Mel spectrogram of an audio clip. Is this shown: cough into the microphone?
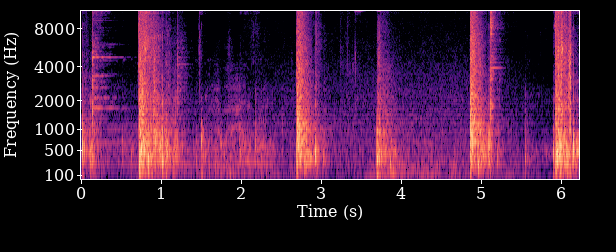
no

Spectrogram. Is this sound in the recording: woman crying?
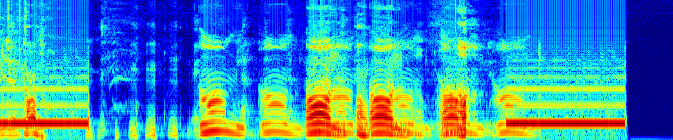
no

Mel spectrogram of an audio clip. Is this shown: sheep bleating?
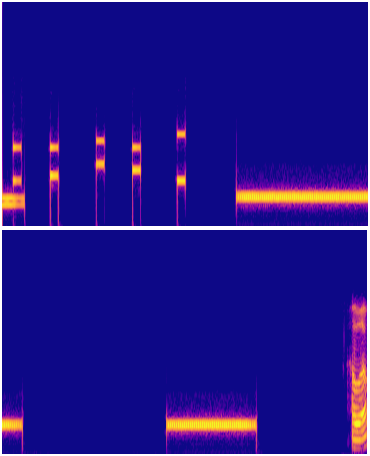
no

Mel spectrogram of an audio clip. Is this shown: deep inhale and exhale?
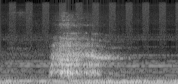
yes

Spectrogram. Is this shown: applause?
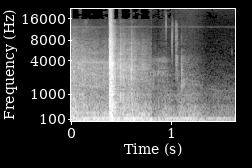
no

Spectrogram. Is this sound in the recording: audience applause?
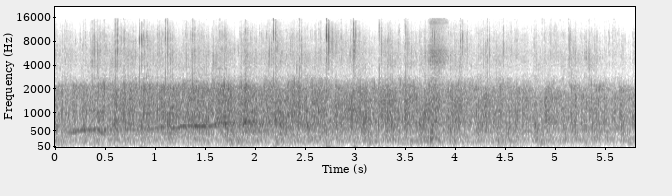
yes

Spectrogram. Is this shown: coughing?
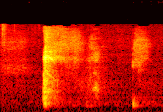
yes

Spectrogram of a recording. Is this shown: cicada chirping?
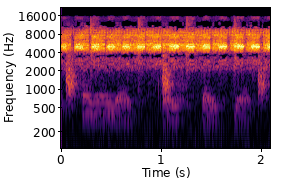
yes

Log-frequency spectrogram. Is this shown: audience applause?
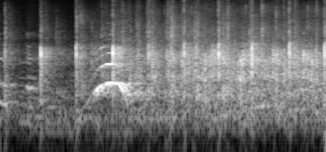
yes

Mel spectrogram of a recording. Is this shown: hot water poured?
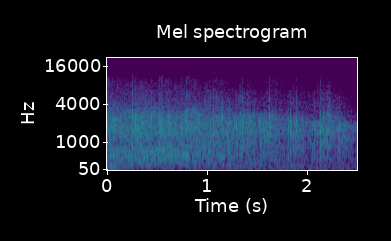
no

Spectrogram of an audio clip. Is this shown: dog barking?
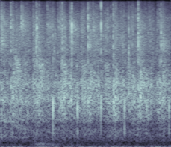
no

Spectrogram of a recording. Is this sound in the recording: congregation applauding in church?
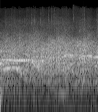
yes

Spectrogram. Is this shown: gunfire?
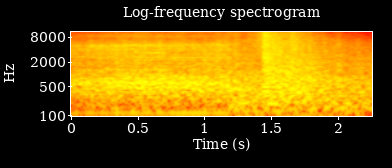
yes

